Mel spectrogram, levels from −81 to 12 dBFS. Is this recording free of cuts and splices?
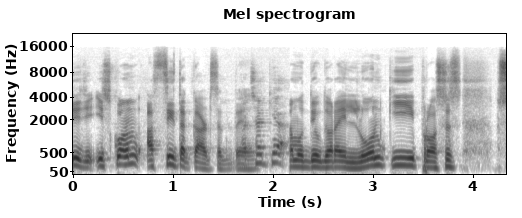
no; 1 cut; at 2.2 s

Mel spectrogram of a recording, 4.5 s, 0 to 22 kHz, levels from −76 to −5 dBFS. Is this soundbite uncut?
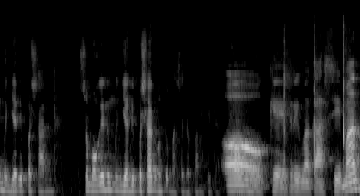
yes; 0 cuts

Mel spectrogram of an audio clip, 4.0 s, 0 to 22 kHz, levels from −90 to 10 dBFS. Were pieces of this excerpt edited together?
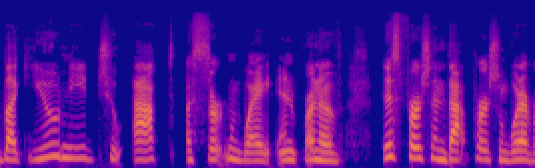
no; 0 cuts

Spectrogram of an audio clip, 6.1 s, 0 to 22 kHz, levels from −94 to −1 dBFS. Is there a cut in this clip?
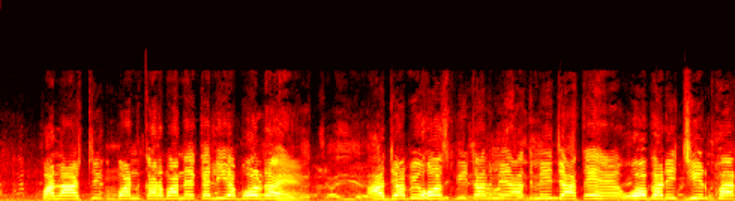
no; 0 cuts

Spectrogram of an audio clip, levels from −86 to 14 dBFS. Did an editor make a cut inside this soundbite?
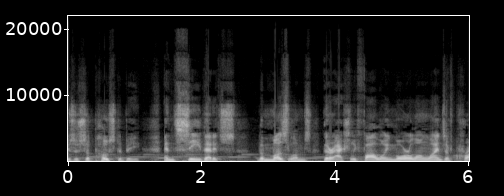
no; 0 cuts

